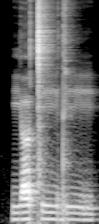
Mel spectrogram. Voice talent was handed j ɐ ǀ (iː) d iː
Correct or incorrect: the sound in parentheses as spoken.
correct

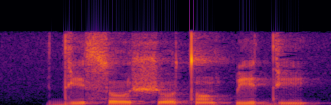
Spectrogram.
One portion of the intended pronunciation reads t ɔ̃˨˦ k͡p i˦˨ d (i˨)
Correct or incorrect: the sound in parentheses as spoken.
correct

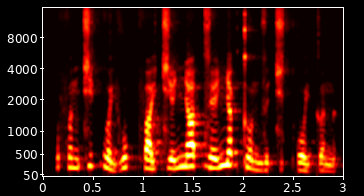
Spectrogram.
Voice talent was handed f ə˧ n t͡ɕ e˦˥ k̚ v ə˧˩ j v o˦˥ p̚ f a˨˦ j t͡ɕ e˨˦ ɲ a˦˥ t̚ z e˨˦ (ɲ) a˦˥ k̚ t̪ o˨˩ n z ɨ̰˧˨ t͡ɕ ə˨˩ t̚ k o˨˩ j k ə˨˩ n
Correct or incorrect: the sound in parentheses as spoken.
correct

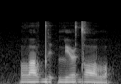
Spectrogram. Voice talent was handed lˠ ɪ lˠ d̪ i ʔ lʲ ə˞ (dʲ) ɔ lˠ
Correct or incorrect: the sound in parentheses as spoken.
incorrect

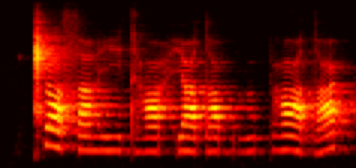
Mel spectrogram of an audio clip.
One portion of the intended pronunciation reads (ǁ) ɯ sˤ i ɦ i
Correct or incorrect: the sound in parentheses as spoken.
correct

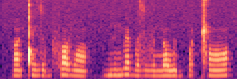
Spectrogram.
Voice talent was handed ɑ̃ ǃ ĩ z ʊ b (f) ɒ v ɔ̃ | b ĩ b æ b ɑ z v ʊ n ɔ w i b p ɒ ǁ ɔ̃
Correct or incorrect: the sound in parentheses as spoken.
correct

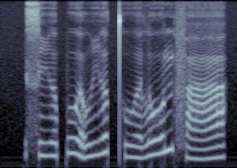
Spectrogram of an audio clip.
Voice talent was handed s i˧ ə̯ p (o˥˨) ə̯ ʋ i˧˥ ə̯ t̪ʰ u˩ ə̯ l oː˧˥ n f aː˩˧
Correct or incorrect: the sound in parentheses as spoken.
incorrect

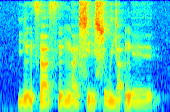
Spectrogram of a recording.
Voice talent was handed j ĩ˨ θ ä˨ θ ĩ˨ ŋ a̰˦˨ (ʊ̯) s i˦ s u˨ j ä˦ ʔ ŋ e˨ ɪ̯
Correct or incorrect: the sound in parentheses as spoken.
incorrect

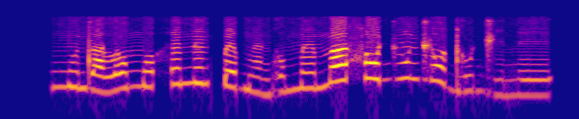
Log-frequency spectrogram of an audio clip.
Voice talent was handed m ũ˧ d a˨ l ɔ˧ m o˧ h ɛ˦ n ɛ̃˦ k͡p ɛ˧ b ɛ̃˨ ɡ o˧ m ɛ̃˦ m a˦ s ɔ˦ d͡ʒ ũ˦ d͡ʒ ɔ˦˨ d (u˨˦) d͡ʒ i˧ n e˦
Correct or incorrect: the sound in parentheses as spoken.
correct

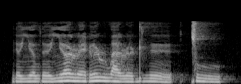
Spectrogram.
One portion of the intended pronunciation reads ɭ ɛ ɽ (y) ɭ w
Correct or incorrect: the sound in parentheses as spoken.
incorrect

